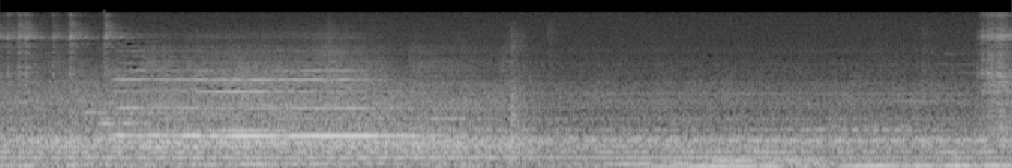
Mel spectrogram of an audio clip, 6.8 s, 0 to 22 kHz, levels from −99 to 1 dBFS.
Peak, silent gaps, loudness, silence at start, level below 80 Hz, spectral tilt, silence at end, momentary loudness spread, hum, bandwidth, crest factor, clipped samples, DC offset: -10 dBFS; none; -24 LUFS; 0 s; -34 dBFS; -5 dB/octave; 0 s; 8 LU; none; 16 kHz; 14 dB; under 0.1%; under 0.1%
